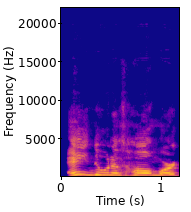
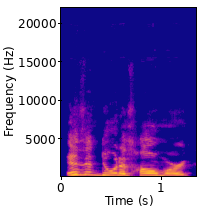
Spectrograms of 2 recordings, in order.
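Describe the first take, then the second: First: Casual "ain't doing his homework" in street grammar; relaxed "ain't" before the self-correction; slangy ain't. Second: "isn't" put in place of "ain't" with a mock-proper fix; dry self-correction saying "isn't"; self-corrected grammar. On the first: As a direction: throw out "ain't" loosely, then catch yourself. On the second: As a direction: correct yourself, a touch prim, on "isn't". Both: Shown as a demonstration. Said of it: "excuse me".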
